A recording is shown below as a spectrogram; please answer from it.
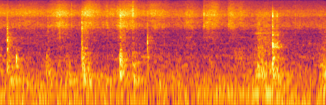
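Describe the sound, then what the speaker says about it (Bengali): Grated beet, carrot and green chilli are stirred in a hot pan for vegetable chops, giving a soft, steady sizzle broken by scraping strokes and light clicks of the spatula. "বিট গ্রেট করা বিট গ্রেট করা গাজর আলুটা আমি একটু পরে দেব এবার দিয়ে দেবো কাঁচা লঙ্কা আবার একটু নাড়াচাড়া করে নেব"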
